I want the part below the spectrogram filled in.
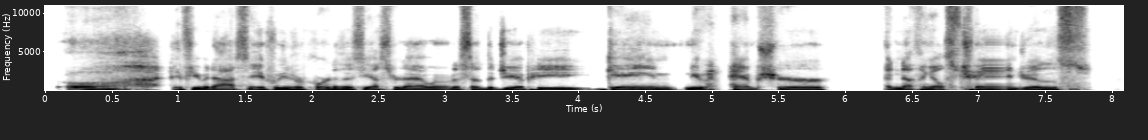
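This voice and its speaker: At a moderate pace, a man with an ordinary speaking voice talks at a fairly low pitch with ordinary pitch variation and very even loudness. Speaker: election analyst and newsletter writer. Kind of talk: casual political interview.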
